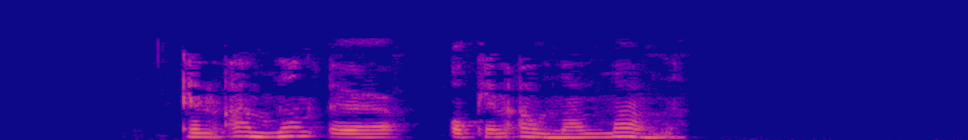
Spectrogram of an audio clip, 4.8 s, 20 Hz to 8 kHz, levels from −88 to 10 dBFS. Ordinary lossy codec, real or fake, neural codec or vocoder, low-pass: MP3, 24 kbps; fake; codec, 16 kHz in and 24 kHz out, 2.2 kbps, FireRedTTS-2 codec; 7.2 kHz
